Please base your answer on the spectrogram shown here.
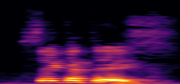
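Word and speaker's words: sécate: My second to last syllable, one, two, should be on the E. So my command for dry yourself off is secate.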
